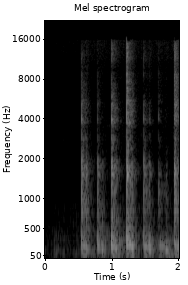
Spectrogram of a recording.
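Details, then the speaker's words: Trust subwoofer with switching power supply, TDA2030/TDA2050 sound circuits, power on: sharp buzz bursts from the speaker each time the left-channel input is touched by finger, about six in two seconds; channel passes signal, output normal. "Là, pareil. Vous entendez? Il y a du bruit qui sort de la baffe."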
